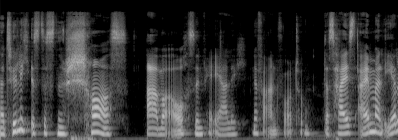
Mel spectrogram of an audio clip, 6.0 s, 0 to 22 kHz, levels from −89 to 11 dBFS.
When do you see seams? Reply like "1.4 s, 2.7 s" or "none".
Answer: none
